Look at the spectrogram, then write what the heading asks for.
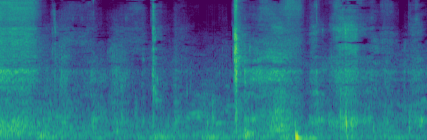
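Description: Close-up chewing of raw bilimbi fruit: wet mouth smacks and a handful of sharp clicks, with a low thump about three seconds in.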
